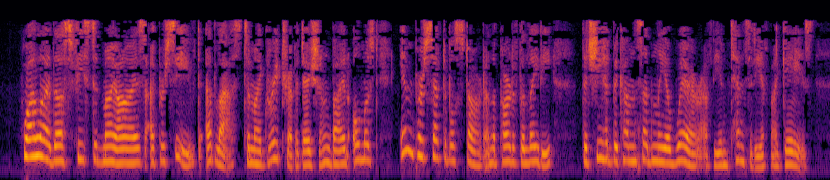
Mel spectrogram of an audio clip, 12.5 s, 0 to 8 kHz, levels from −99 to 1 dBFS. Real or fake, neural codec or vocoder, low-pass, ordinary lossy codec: real; none; 7.2 kHz; MP3, 24 kbps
